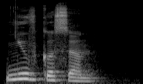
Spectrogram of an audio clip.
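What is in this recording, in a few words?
"ньывкӧсӧн", Komi, female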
